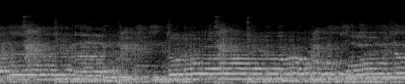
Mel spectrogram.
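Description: Live music led by a male singer holding long, sustained notes.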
